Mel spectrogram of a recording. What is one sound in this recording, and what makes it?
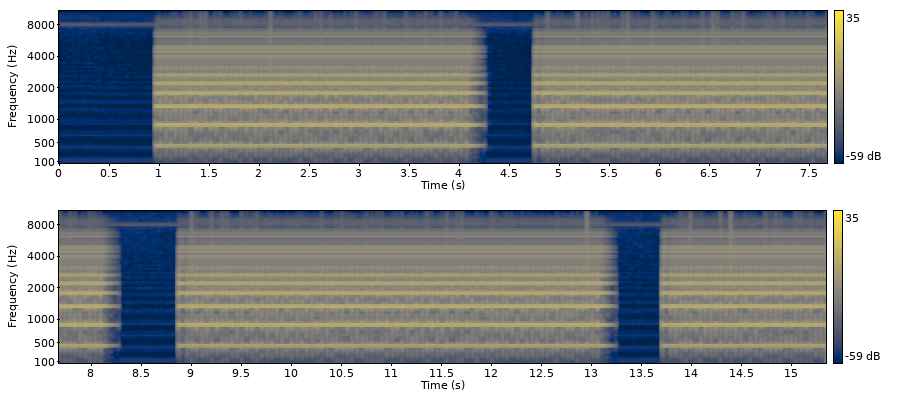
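Text blips chirp rapidly in steady bursts.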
